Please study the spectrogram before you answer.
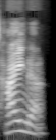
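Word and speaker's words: Heine: Well, It's like hine beer but not the can. It's hina. So leave the can off.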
